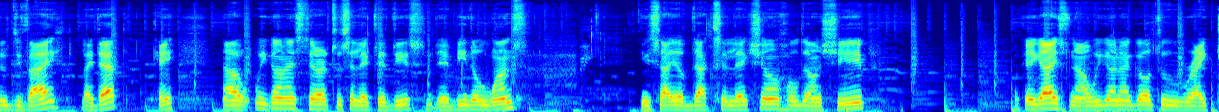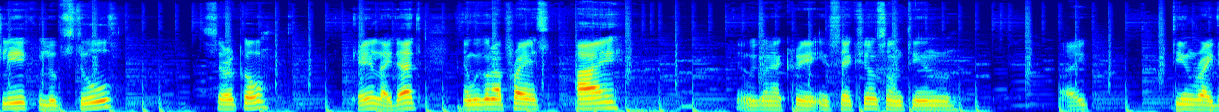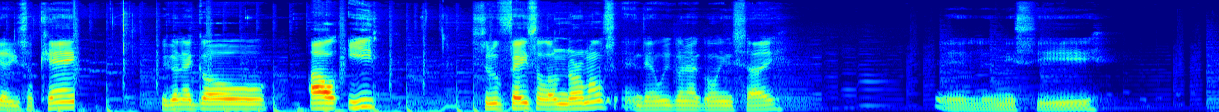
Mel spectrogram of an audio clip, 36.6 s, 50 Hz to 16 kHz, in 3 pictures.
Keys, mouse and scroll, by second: 1.4 middle click, 2.5 click, 3.2 shift+click, 3.7 shift+click, 4.2 shift+click, 4.9 middle click, 5.4 scroll down 1, 5.9 shift+middle click, 7.1 shift+click, 7.6 shift+click, 8.1 shift+click, 8.5 shift+click, 9.0 middle click, 9.2 shift+click, 9.8 shift+click, 10.0 middle click, 10.7 scroll up 1, 11.1 shift+middle click, 11.9-14.0 right drag, 15.6 scroll down 1, 18.4 i, 24.5 middle click, 25.1 ctrl+z, 25.1 right click, 27.7 alt+e.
